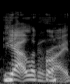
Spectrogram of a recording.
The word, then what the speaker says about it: LaCroix: LaCroix. That's what you're supposed to pronounce it as.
